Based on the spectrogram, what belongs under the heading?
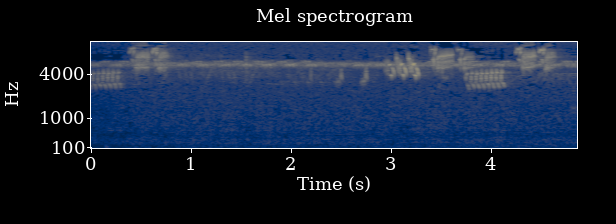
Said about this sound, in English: These real Dick Sissels, field sparrows, and common yellowthroats fly over Seth Watkins' farm in the hills of southwest Iowa.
